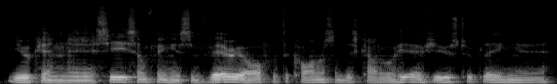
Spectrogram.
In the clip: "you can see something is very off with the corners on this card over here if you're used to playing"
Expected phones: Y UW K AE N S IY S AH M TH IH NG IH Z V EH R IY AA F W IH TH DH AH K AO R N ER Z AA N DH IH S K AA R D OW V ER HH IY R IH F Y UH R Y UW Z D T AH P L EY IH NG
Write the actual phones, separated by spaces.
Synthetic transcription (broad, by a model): Y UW K AE N S IY S AH M TH IH NG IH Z V EH R IY AA F W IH DH AH K AO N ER S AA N DH IH S K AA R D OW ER HH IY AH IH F Y Y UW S T AH P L EY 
